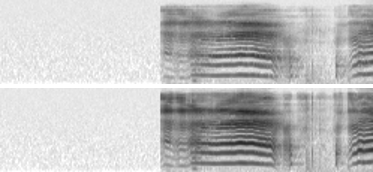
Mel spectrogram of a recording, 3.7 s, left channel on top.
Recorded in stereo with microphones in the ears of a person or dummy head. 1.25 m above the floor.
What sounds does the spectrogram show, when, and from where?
1.6 s a baby crying: 40° right (ahead or behind), 0.9 m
